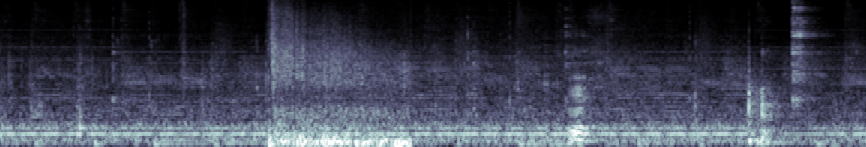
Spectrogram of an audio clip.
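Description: A spoon scrapes and clinks against a dish while scooping shrimp and grits in sauce, giving a few sharp metallic knocks close by over a low background hum.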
